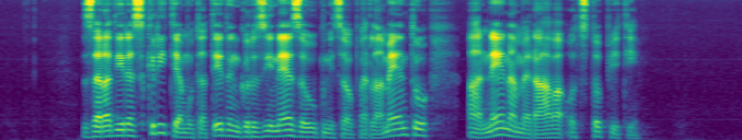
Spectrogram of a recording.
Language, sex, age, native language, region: Slovenian, male, 30-49, Slovenian, Central Slovenia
